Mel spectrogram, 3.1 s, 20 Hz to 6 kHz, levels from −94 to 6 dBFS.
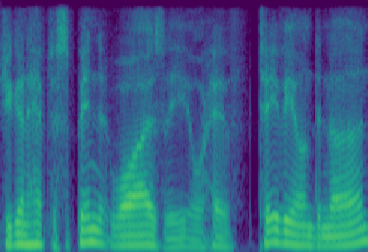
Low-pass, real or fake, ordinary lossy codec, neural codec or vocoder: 5.4 kHz; fake; AAC, 48 kbps; codec, 16 kHz in and 24 kHz out, 0.9 kbps, LongCat-Audio-Codec, four codebook decoder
